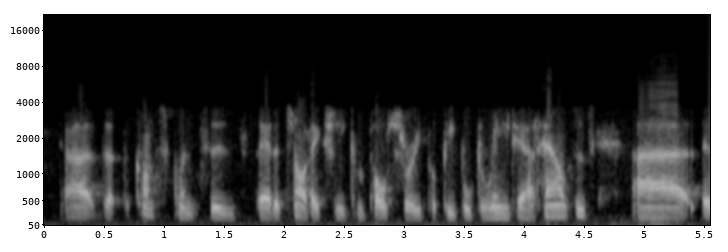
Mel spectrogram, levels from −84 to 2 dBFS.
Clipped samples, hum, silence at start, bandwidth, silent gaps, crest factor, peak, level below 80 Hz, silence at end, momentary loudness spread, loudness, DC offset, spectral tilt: under 0.1%; none; 0.2 s; 9.6 kHz; none; 18 dB; -12 dBFS; -66 dBFS; 0 s; 9 LU; -31 LUFS; under 0.1%; -6 dB/octave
